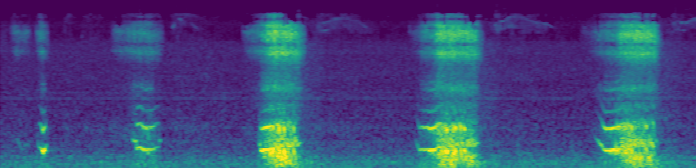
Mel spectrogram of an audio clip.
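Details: Snoring of Purin, a plump short-legged Munchkin cat that now sleeps on the sofa all day; a soft first breath, then louder hissing snores with a squeaky whistle, roughly every two seconds.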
